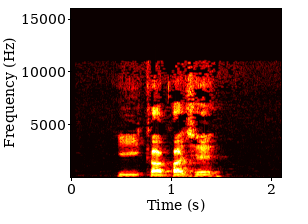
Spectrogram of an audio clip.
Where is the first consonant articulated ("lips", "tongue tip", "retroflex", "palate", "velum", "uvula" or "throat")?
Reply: velum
